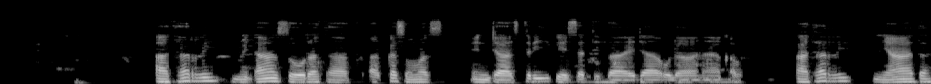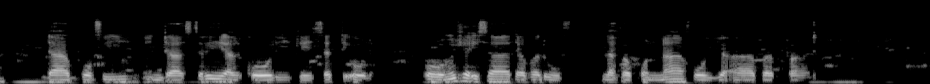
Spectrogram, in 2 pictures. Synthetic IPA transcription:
ʔɐt̪ɐrːɪmɪᶑaːnsoːɾɐt̪aːfɐkːɐsʊmɐs | ɪnd̪aːst̪ɪɾiːke̞ːsːɐt̪ːɪfaːʔɪd̪aːɔlaːnaːkʼɐ̰bɐ̥ | ʔɐt̪ɐrːɪ | ɲaːt̪ɐd̪aːbːɔfiːɪnd̪aːst̪ɪɾiːɐlko̞ːliːke̞ːsːɐt̪ːɪo̞ːlɐ̥ | ʔoːmɪʃɐɪsaːd̪ɐbɐluːf | lɐfɐkʼɔnːaːfo̞ːjːɐʔaːbɐɾb̥aːd̪ɐ̥

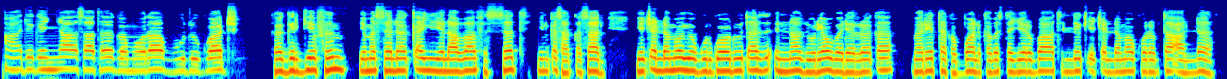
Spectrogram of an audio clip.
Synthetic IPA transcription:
ʔad̪əɡəɲːasat̪ʰəɡəmoɾaɡud̪ɡʷad̪ | kʰəɡɨd̪ɡefɨm | jɛməsələkʼəjjɛlaβafɨsət̪jɪŋkʼəsakʼːəsal | jɛt͡ʃʼɛlːəməwjɛɡud̪ɡʷad̪ut̪ʼəɾd̪ɨnːazoɾɪjawbəd̪ərːəkʼə | məɾe̞t̪ʰːəkʰəbalkʰəβəst̪ʰəd͡ʒɛɾβat̪ʰɨlːɨkʼjɛt͡ʃʼɛlːəməwkʰoɾəβt̪ʰaʔalːə

